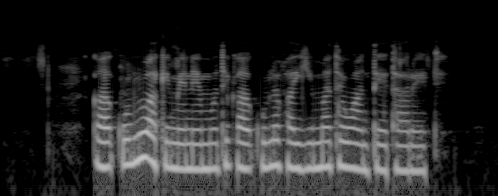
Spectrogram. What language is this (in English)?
Sidamo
